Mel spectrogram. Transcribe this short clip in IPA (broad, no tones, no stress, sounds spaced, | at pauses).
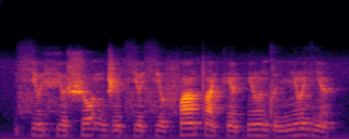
sʲ u fʲ o ʃ o n d͡ʒ ə̃ sʲ o sʲ o f ã t ã kʲ ã pʲ ũ d ɯ nʲ ũ zʲ ə̃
